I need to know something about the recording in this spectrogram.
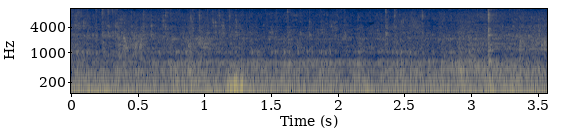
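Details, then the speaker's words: Hydronic radiant floor heating loop showing no temperature rise: uneven gushing, sputtering and gurgling as trapped air is purged out of the line into a bucket. "so what i think we should do let's get a bucket and we're gonna have to try to purge okay next one a lot of air"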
